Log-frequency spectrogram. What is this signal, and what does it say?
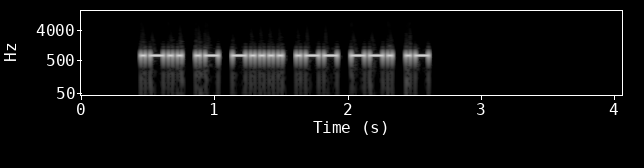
Morse code, heard as a keyed tone, about 34 wpm, 700 Hz. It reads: LA6WGA
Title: DXCC-100 Call Signs - 6 Characters - Repeated 2x - 35wpm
